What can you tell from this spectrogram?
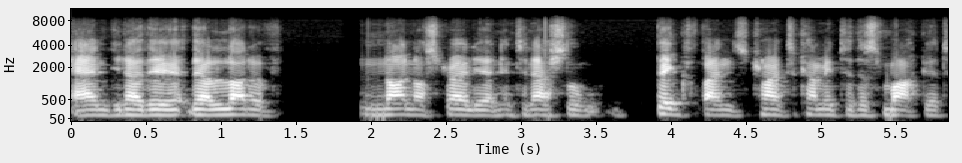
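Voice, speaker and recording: A man with a South African accent at a medium pitch, fairly quick and monotone, with big swings in loudness. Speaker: fund manager. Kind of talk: webinar presentation. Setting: online webinar. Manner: hesitant, many fillers.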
